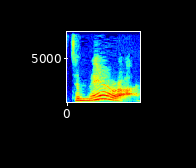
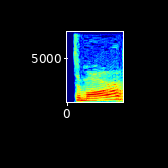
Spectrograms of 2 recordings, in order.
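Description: First: Said with a Canadian pronunciation. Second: Said with a South African pronunciation. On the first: It is the locally adapted form of the name. The speaker calls it wrong. "maybe it's Tamara" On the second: It is the speaker's native form of the name. The speaker calls it right. "Tamara feels right to me. So yes, that is the South African in me"

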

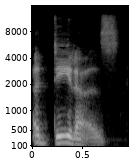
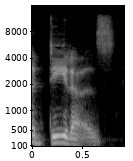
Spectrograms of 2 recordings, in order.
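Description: First: It is said the American way. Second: The same.

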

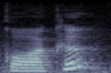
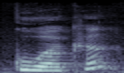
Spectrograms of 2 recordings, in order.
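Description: First: The vowel sounds like an o. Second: The vowel sounds like a u. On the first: "Ebenso rede ich von" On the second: "Was eigentlich"

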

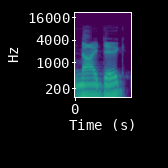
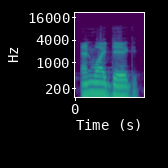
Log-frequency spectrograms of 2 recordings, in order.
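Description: First: NY is said as one syllable, nye. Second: NY is said as two letters, N Y. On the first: The speaker calls it wrong. "Nye is the wrong, it's the wrong pronunciation" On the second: The speaker calls it right. "It's New York Dig, NY Dig"

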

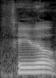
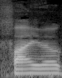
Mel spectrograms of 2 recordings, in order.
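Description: First: It is pronounced the Spanish way. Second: It is pronounced the English way.

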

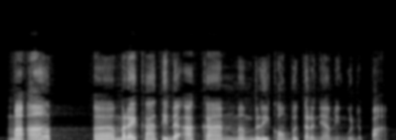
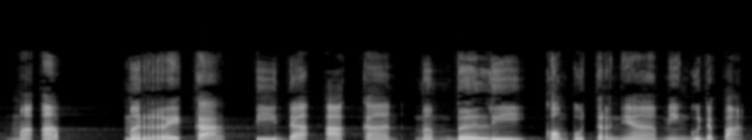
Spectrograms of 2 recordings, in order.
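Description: First: The sentence is said at normal speed. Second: The sentence is said more slowly.

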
